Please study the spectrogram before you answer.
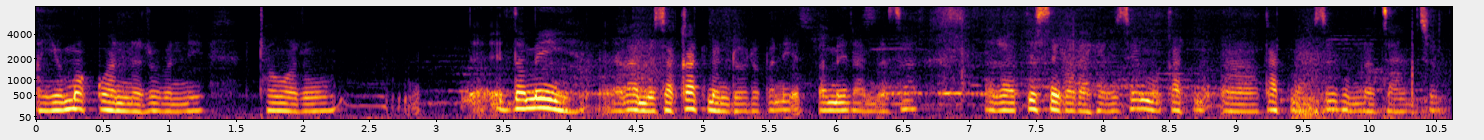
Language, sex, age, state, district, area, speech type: Nepali, female, 30-45, West Bengal, Darjeeling, rural, spontaneous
